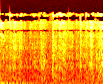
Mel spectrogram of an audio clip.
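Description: Faint rustling of a small printed paper gift bag being handled and opened, with a few light ticks.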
